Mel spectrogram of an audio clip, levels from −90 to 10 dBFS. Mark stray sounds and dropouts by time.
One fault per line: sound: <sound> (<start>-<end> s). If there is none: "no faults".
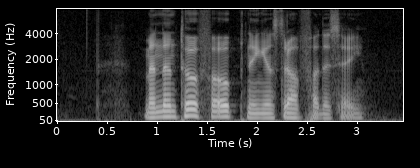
no faults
